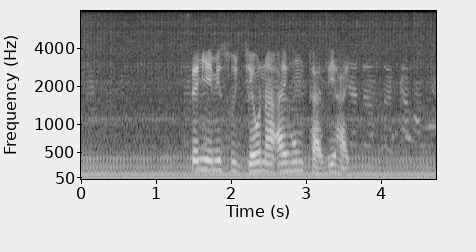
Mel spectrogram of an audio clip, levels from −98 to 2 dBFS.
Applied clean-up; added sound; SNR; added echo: none; Engine; 6 dB; none.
